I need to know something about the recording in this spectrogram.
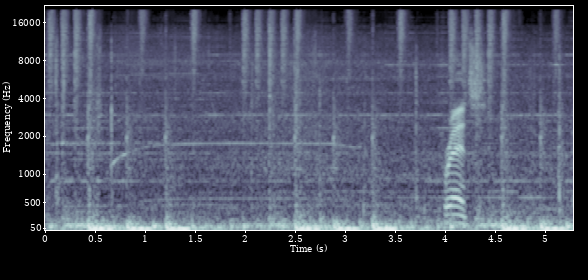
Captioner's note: jet door whirs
